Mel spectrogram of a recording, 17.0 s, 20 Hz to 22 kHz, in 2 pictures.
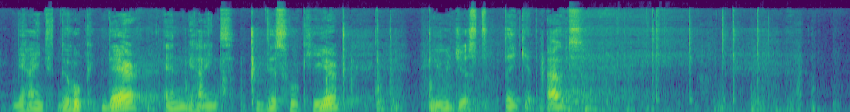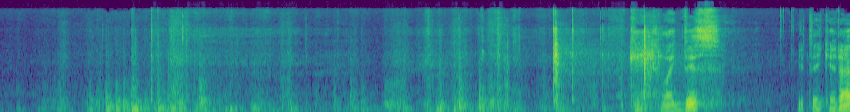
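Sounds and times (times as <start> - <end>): plastic clicks and rustling: 6.4 - 8.4.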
